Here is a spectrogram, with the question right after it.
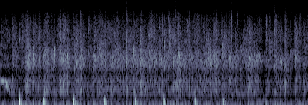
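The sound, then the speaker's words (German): Steady crowd applause at a seminar for the host audience from Sindelfingen, a dense wash of many hands clapping, with a series of low rhythmic thumps about twice per second that fade out before the end. “Das sind die Sindelfinger und euch möchte ich ganz, ganz herzlich Dankeschön sagen und einmal mal einen Applaus an euch richten.”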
